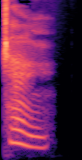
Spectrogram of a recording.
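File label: "turn", English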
